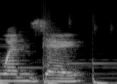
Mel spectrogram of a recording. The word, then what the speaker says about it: Wednesday: there it is wednesday so i spelt it w e and i forgot the d because i can't hear it when i'm saying wednesday and then i put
